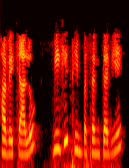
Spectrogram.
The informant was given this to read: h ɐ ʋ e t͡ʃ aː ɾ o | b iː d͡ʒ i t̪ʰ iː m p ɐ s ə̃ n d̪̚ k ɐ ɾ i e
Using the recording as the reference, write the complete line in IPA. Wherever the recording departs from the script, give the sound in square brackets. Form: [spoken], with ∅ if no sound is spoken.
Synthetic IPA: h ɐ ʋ e t͡ʃ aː [l] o | b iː d͡ʒ i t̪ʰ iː m p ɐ s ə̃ n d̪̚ k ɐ ɾ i e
